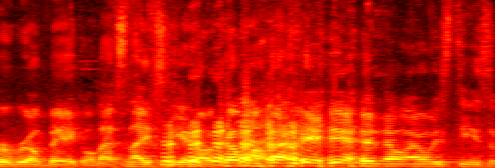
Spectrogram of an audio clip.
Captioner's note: laughs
